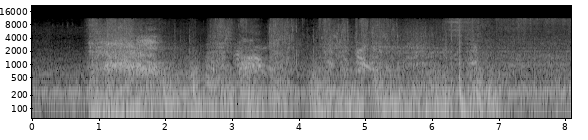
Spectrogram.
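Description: Heavy blows crash and thud in a fight.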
